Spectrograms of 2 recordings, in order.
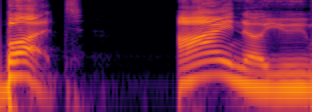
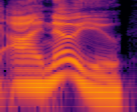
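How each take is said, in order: First: "But", a pause, then "I" leaned on, "know you" falling; "But ... I know you" with weight on "I" as a correction; stress on But and I. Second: Said in the usual way. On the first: Shown as a demonstration. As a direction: set "But" apart and press on "I". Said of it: "He said". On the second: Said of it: "notice he didn't say".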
